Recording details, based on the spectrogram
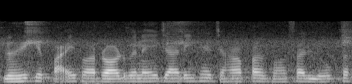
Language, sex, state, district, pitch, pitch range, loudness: Hindi, male, Madhya Pradesh, Katni, 140 Hz, 135-145 Hz, -17 LUFS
